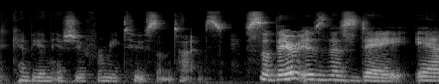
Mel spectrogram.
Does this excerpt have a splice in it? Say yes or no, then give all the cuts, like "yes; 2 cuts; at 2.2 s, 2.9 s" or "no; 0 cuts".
yes; 1 cut; at 2.3 s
